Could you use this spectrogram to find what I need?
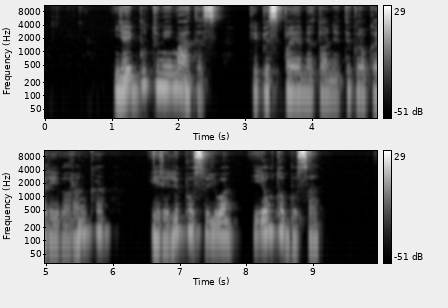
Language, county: Lithuanian, Vilnius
